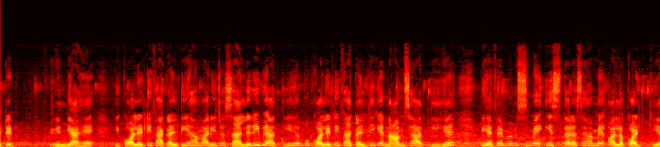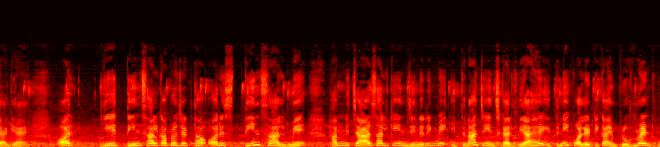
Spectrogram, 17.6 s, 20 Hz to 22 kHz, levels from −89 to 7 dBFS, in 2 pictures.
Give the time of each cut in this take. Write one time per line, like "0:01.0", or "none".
none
